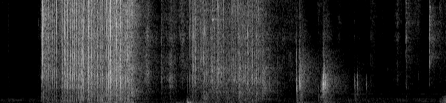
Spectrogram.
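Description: A deck of tarot cards being shuffled up close: a long riffling burst, then several shorter shuffles and taps, with no speech.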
